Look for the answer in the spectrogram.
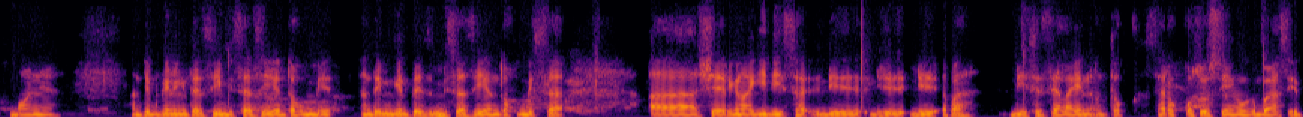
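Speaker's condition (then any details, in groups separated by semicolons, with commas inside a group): Stuttering; stuttering since primary school grade 3, self-affirmations with mixed effect, therapist advice in Indonesian Stutter group; own speaking practice, opening up social interaction, interacting with new people; stutter lessening day by day with practice; repeated words, blocks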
